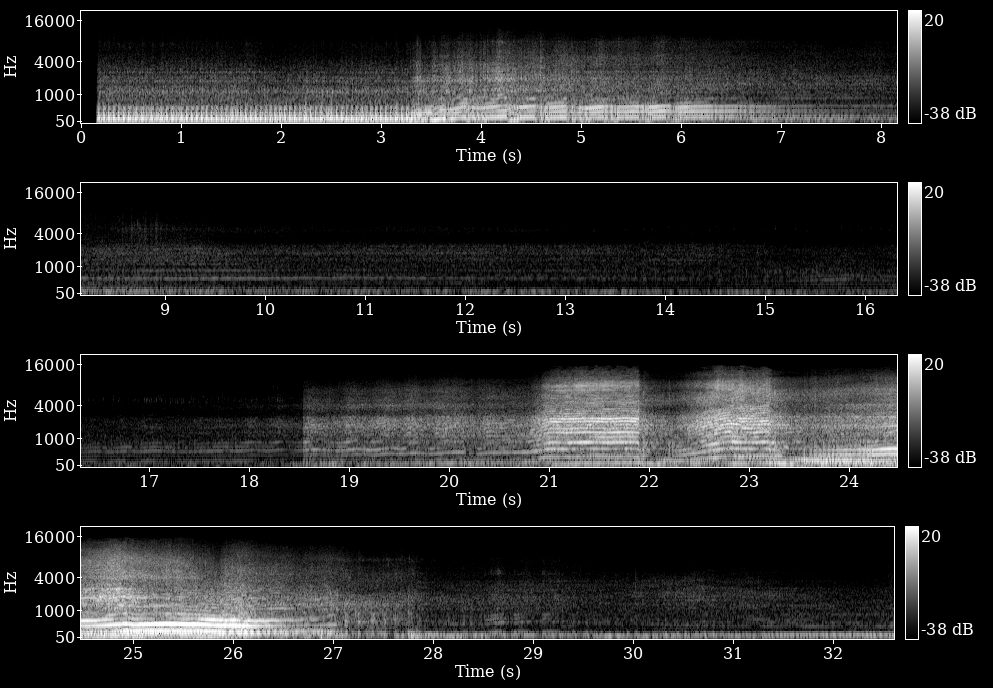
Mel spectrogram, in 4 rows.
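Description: Polaris XC SP 500 snowmobile's two-stroke twin running through a SnoStuff Rumble Pack exhaust can. It is loud at first and revs up a few seconds in, then fades off into the distance. In the second half it comes back loud, revving hard with the pitch rising and falling, and fades again near the end.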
